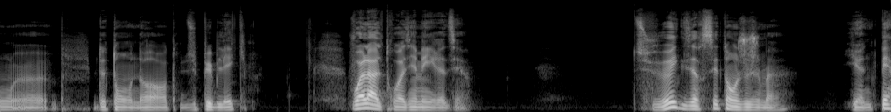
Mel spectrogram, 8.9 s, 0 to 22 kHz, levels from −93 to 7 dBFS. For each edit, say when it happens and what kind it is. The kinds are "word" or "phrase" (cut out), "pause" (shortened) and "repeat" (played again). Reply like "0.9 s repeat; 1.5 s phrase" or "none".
1.8 s word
